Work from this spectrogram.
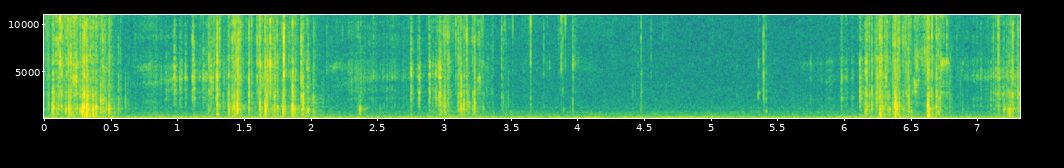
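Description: A small metal blade shaves and scrapes flakes off the edge of a solid, hand-sized, cream-white dry bar of soap held in the hands, with a crumbly texture. Bright, crisp crunching and crinkling scrapes come in dense bursts at the start and again near the end, separated by a quieter stretch with only scattered faint ticks over a low background hum.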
